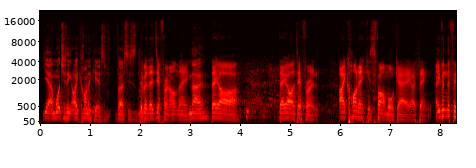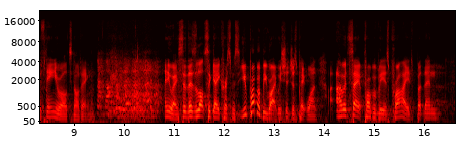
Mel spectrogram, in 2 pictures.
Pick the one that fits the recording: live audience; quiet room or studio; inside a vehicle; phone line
live audience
